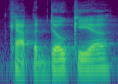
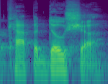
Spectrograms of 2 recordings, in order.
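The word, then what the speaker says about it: Cappadocia: looked it up and apparently both pronunciations are correct capadia or caposa capid doia or caposa sha something like that anyway that's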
